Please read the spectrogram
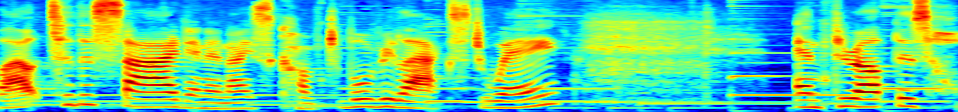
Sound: inhales

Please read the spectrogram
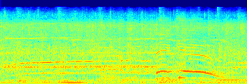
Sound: applause and cheering

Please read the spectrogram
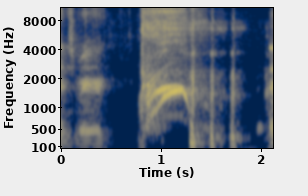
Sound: laughing

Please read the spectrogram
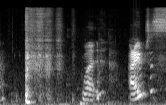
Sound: laughs

